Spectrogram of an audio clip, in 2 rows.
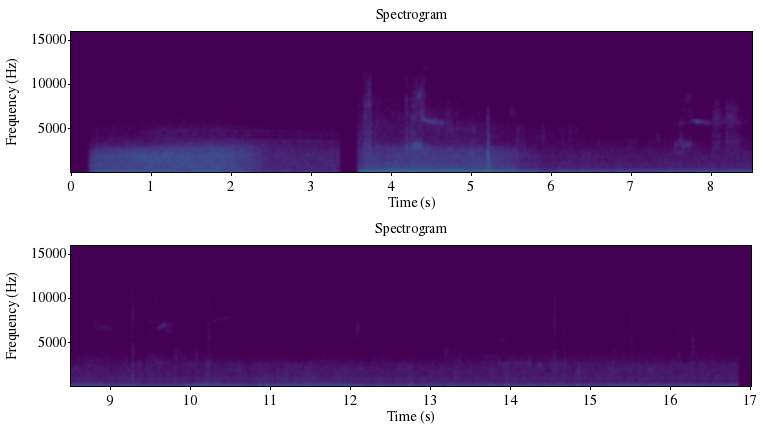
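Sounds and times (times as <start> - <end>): steady low hum: 3.6 - 16.9
high bird chirps: 4.2 - 4.7, 7.3 - 10.6.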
